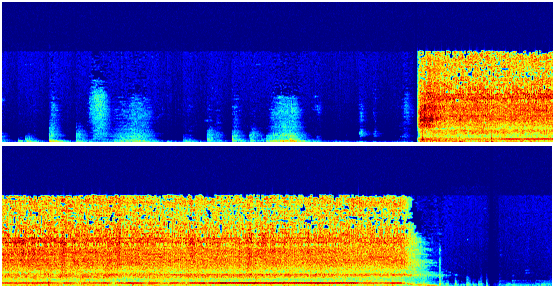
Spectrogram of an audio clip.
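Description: Scattered handling knocks and rustles, then a vacuum cleaner switched on about eight seconds in, running loud and steady with a constant whine for about eleven seconds. It is then switched off, the whine falling in pitch as the motor winds down.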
